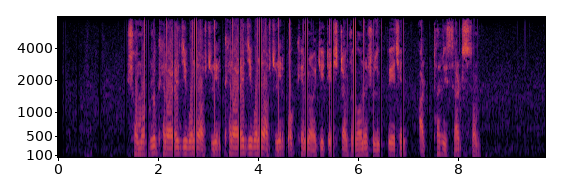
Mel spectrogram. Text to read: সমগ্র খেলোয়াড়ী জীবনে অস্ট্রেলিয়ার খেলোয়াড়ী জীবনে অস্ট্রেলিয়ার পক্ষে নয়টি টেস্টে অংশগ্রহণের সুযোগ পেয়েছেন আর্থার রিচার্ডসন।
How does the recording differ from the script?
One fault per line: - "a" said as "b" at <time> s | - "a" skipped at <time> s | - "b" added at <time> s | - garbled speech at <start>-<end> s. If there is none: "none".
none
